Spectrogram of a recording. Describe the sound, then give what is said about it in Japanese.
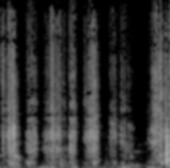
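Scissors cut repeatedly through thick paper or cardboard, making about six crunchy, rasping snips in a steady rhythm, with no talking. “ハサミ。ハサミで切っちゃう。カッターとかで切りたいけど。ザクザクザク”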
